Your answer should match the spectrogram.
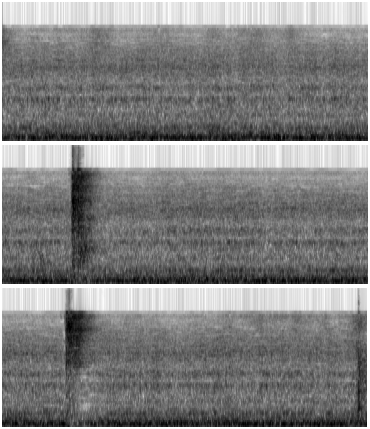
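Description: Two short, sharp revolver sounds about three and a half seconds apart, near the middle and near the end, over a steady low rumbling background.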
